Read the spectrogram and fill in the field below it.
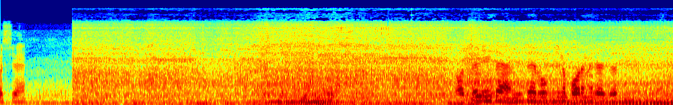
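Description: Wind rushes past as a motorcycle rides along.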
